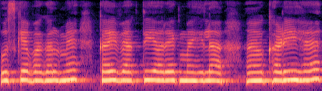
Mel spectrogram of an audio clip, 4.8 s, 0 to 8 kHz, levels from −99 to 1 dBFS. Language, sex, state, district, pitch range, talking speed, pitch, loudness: Hindi, female, Bihar, Vaishali, 240-255 Hz, 135 wpm, 245 Hz, -12 LUFS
